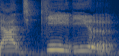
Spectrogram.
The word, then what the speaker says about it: adquirir: Não se deve dizer adquirir. O U não é pronunciado.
